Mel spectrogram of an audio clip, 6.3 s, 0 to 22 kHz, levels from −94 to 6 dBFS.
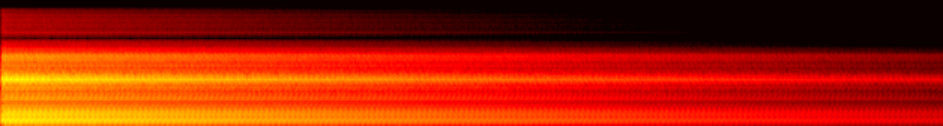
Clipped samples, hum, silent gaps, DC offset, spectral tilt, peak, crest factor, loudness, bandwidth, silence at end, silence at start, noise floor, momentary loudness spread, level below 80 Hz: under 0.1%; none; none; under 0.1%; -6 dB/octave; -8 dBFS; 18 dB; -23 LUFS; 15.5 kHz; 1.15 s; 0 s; -54 dBFS; 24 LU; -50 dBFS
